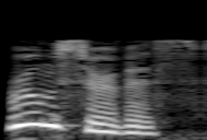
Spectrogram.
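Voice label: "room service", American English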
